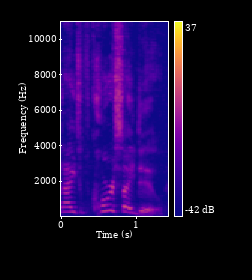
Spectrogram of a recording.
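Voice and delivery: high, urgent plea; the seeker pleading with the wise man, high and urgent; desperate insistence. Retold or imitated. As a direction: insist with all his heart.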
